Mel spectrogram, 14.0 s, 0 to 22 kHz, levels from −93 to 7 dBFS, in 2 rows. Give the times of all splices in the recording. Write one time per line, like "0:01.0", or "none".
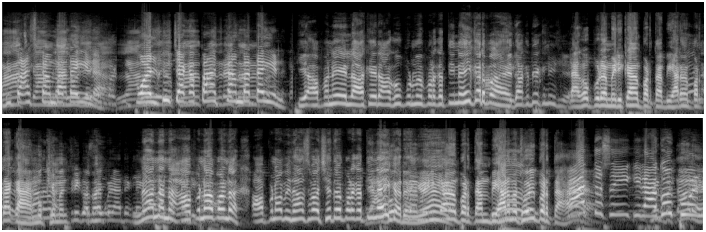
0:01.2
0:02.8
